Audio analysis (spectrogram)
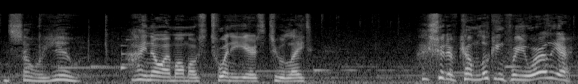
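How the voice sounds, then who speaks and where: Casting: male actor as high-voiced grieving man, haunted by lost love, halting, pleading game drama, faint music behind. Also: close to an everyday voice. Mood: anguished remorse. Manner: halting, pleading, repeats himself. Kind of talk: dramatic video game acting.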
